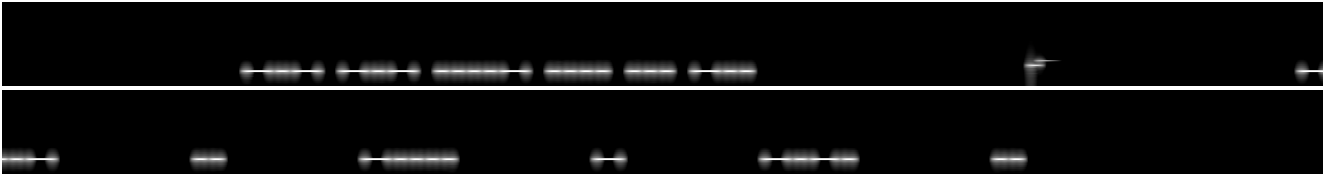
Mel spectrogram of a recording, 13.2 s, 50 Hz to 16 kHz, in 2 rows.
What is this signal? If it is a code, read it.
Morse code, heard as a keyed tone, about 30 wpm, spaced as for 15 wpm, 700 Hz. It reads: KK4HSD KI6TCI
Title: USA Call Signs - 6 Characters - 6x Character Spacing - 30wpm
